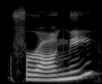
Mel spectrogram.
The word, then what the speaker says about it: Ferragni: said it wrong Kiara fagi I think somebody said it's like lasagna and I was like what but I think they're trying to say the g is silent for all probably I don't know I'm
